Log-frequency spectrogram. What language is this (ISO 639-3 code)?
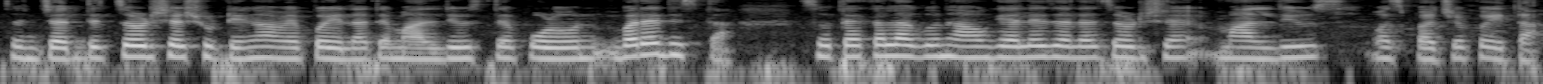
kok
